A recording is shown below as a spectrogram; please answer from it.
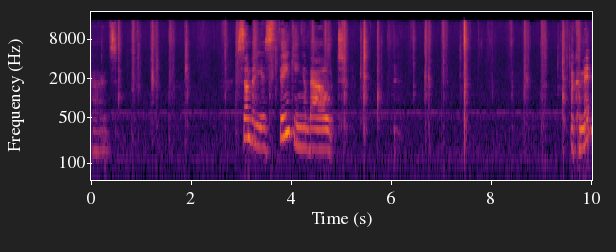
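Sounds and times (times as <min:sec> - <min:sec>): cards being shuffled: 0:00.2 - 0:09.9.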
